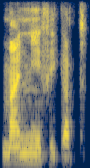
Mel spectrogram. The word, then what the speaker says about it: magnificat: que el alumno diga miro la palabra magníficat veo que tiene un detalle con la g con la n es un pensamiento que son milésimas ese uno entonces ahí vocalizó la palabra y digo magníficat me explico ahora si yo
